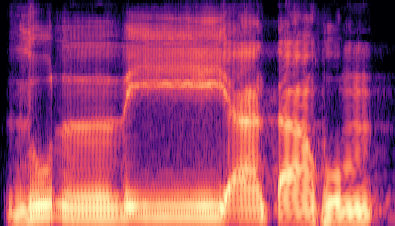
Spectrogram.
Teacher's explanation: Karena tanda syiddahnya ada dua berarti ditekannya juga dua kali.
